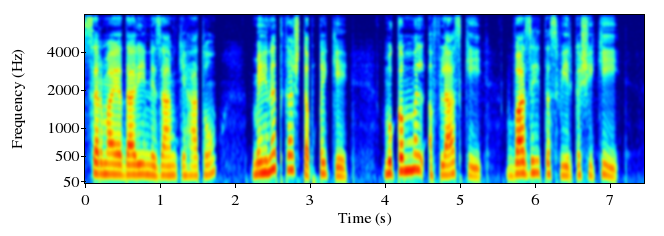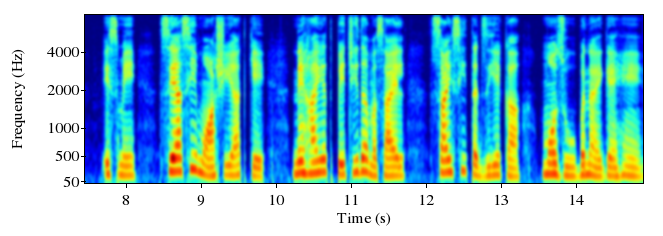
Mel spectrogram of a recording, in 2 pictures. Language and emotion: Urdu, neutral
